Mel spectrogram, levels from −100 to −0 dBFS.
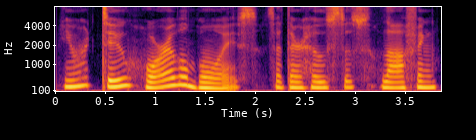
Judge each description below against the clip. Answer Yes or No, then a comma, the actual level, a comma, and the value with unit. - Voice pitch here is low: No, high, 210 Hz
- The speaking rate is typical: No, slow, 125 wpm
